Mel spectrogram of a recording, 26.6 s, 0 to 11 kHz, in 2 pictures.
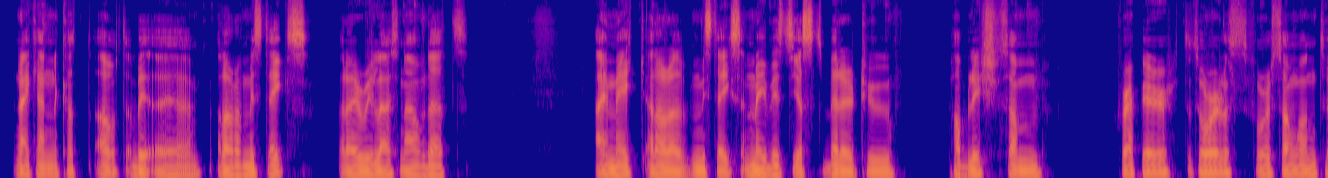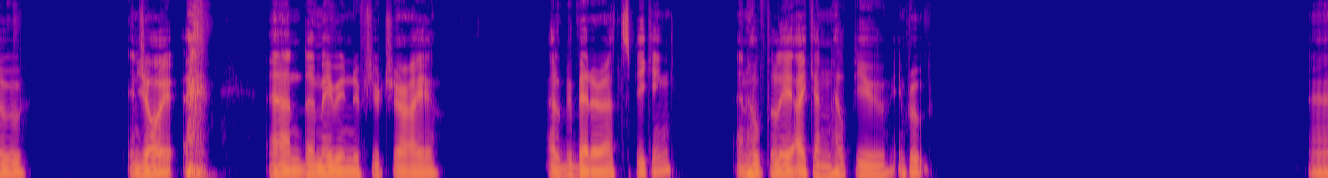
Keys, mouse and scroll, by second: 3.3 middle click, 3.9 scroll up 3, 4.1 middle click, 4.6 shift+d, 5.3 middle click, 6.8 click, 7.6 shift+middle click, 7.9-8.9 scroll down 3, 8.3 g, 9.2 shift+d, 10.6 shift+d, 11.0-18.4 shift+d, 18.4 middle click, 19.6 shift+d, 20.2 middle click, 20.8 g, 21.5 middle click, 22.2 shift+d, 23.4 click, 23.7 shift+d, 24.9 shift+d, 26.1 middle click, 26.1 shift+d.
